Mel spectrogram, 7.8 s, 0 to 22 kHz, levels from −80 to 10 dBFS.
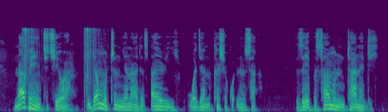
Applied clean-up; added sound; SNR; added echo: none; Coin (dropping); 13 dB; none.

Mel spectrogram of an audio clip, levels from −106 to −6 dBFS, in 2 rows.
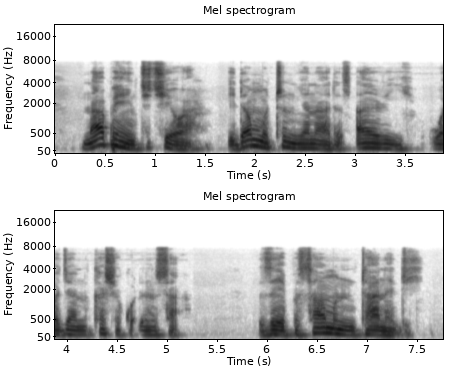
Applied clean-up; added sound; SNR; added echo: none; none; none; none.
